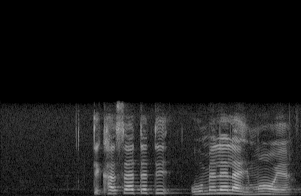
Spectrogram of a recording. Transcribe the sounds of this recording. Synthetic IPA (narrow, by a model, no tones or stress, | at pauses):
tʼikʰasɛtʼɛtʼiɦumɛlɛlaɦimɔːja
